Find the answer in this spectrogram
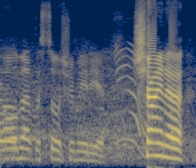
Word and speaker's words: Chynna: about the social media China being spelled with c h y n n so I realized that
